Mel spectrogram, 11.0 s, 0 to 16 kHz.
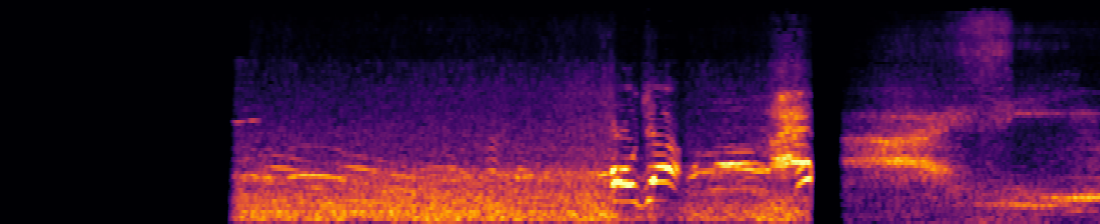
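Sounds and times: surf rumbling: 0:02.3 - 0:11.0
wind on microphone: 0:02.4 - 0:06.1
people shouting: 0:06.8 - 0:09.4.

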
